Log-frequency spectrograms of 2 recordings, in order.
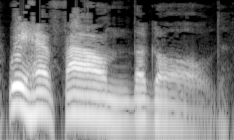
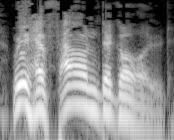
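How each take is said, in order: First: Dramatic explorer voice. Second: Put-on loud, slow Irish accent. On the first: Acted. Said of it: "maybe I should have". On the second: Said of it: "that sounds Irish now".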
